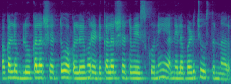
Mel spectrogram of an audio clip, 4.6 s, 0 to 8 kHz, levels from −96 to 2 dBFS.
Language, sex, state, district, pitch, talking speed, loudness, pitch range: Telugu, female, Andhra Pradesh, Manyam, 210 Hz, 140 wpm, -15 LUFS, 205-225 Hz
